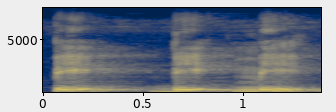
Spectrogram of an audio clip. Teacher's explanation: Por exemplo, quanto ao ponto de articulação, os fonemas podem ser bilabiais, no caso, P, B, M. Veja que os lábios se encontram.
